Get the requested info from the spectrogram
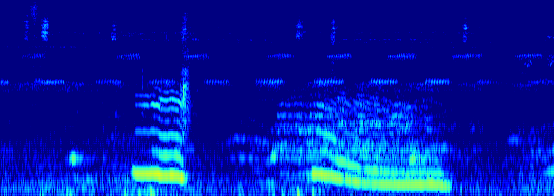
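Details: Chippiparai dog giving two faint, drawn-out whining cries, each sliding downward in pitch, the second longer and wavering, over a steady background hum with faint tonal electronic whistles.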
